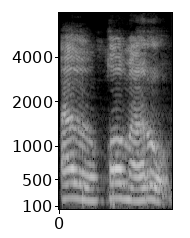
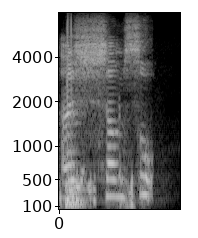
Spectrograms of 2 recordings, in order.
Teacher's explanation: memasukkan huruf suara huruf lam ke huruf syin otomatis huruf lamnya enggak dibaca yang dibaca adalah huruf syinnya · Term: idgam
